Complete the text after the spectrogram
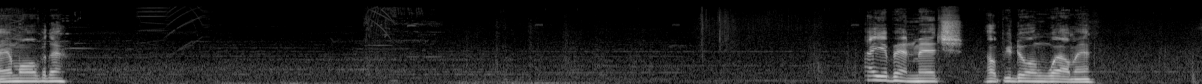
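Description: An older man talks into a microphone with animation, in short bursts.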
